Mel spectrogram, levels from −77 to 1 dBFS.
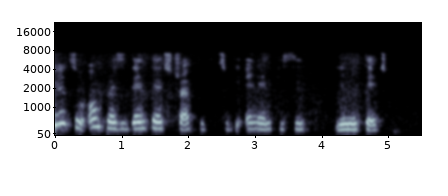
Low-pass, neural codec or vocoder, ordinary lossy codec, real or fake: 7.2 kHz; vocoder, 22.05 kHz, 80 mel bands, Vocos; none; fake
